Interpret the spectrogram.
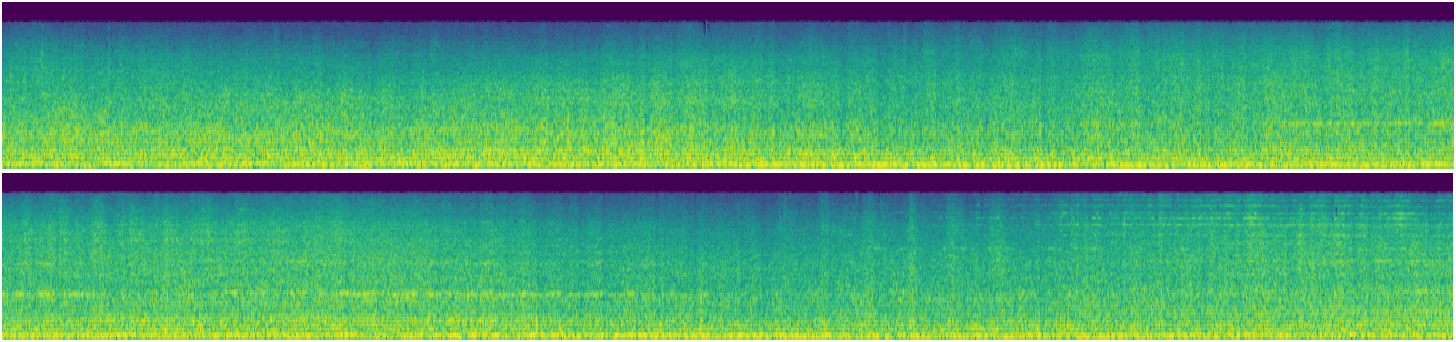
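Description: Double-stack intermodal well cars rolling past: a steady rumble of steel wheels on rail. Thin, high wheel squeal joins near the end.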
